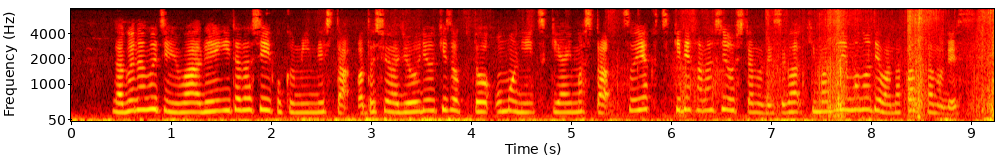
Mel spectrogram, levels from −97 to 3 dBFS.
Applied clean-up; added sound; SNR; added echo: none; Waves, surf; 4 dB; none.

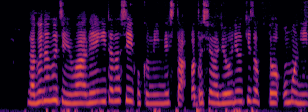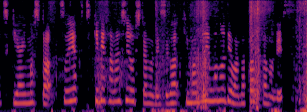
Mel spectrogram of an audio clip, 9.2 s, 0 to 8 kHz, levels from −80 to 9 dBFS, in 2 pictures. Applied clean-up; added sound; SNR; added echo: classical method spectral subtraction.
